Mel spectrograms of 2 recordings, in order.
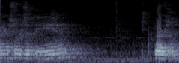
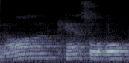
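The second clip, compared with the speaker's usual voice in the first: slow, careful delivery. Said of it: "I have to say that real slow".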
